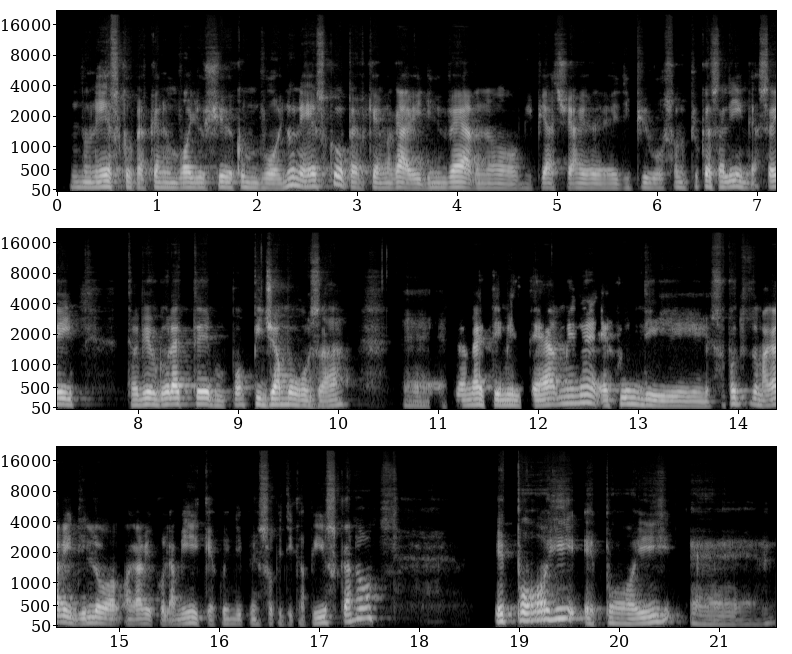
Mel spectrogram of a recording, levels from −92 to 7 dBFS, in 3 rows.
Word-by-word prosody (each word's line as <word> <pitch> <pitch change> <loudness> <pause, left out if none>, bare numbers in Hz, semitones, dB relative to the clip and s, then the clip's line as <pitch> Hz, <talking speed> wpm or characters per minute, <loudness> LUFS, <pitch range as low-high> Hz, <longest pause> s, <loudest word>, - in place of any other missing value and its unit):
"non 115 -1 -6
esco 125 +1 +1
perché - - -3
non 105 -1 -4
voglio 110 +1 +1
uscire 110 +1 -1
con 110 -3 -5
voi. 100 0 -2
Non 155 +2 -1
esco 130 +6 +2
perché 110 0 -3
magari 100 -2 0
d'inverno 100 -3 -1
mi 90 -2 -24
piace 100 -1 -4
di 100 +1 -21
più 100 -2 -9
sono 110 0 -12
più - - -18
casalinga". 115 -2 -2
Sei 125 0 +3 0.5
tra 120 - -4
virgolette 135 +2 +6
un 105 -4 -6
po' 125 0 -4
"pigiamosa," 125 -2 +2 0.5
ehm, - - -14 0.3
permettimi 115 0 +1
il 110 -1 -3
termine, 150 +8 +2
e 110 -4 0
quindi 105 -7 -1
soprattutto 140 -1 -4
magari 130 +3 +4
dillo 110 -1 +1
magari 105 0 -3
con - - -10
le - - -6
amiche, 115 +4 -5
quindi 100 -1 -11
penso 100 - -11
che - - -20
ti - - -17
capiscano. 150 - -4 1.2
E 150 - +5
poi, 190 +6 +3
e - - -5
poi, 120 +5 -3
ehm, 90 +2 -15
115 Hz, 135 wpm, -23 LUFS, 100-130 Hz, 1.2 s, virgolette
